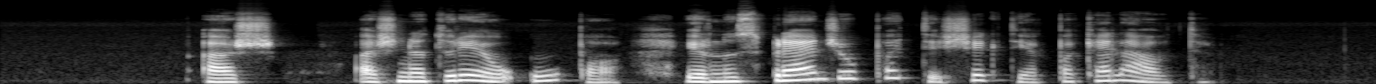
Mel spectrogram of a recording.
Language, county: Lithuanian, Panevėžys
